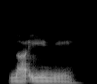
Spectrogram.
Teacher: Now that glottal stop in naini is very important. It tells us that this word is an intransitive verb.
